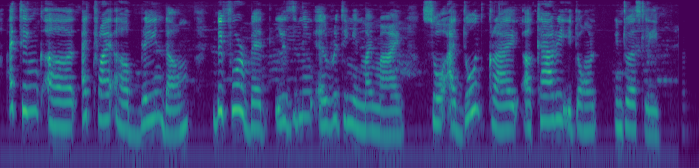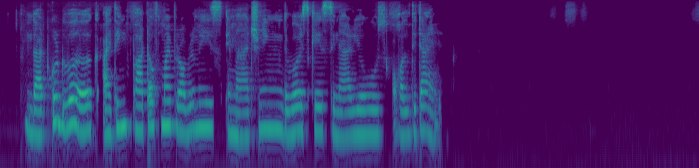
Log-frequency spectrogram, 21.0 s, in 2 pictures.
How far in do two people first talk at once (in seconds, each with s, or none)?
none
